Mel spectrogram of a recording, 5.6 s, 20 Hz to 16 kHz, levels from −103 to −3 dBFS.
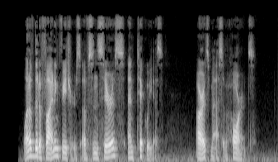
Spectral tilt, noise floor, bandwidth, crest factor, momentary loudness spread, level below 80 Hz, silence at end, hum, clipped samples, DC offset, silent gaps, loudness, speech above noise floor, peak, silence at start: -5.5 dB/octave; -50 dBFS; 11.5 kHz; 22 dB; 15 LU; -46 dBFS; 0.5 s; none; under 0.1%; under 0.1%; none; -21 LUFS; 29 dB; -2 dBFS; 0.5 s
